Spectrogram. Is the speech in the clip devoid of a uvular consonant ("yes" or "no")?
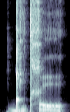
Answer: no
